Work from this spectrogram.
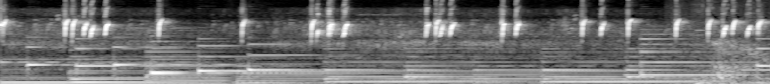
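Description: Sparrows chirp on branches in a warm spring setting, repeated short high tweets in small clusters over a steady musical backing of sustained tones.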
